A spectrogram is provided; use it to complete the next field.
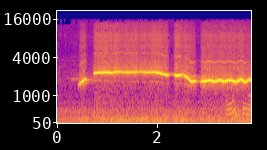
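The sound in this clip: A person whistles well, with a clean, pure tone and no buzzing vibration underneath. The note is held long and steady across a few phrases split by short gaps, and the pitch eases slightly lower toward the end.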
